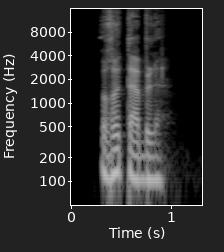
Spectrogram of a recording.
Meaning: retable, reredos
- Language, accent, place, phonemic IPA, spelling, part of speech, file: French, France, Lyon, /ʁə.tabl/, retable, noun, LL-Q150 (fra)-retable.wav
